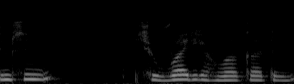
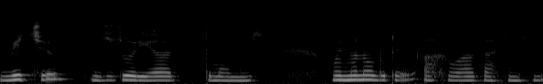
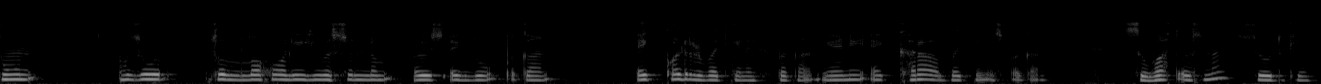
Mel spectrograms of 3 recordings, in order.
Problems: background sounds at intervals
